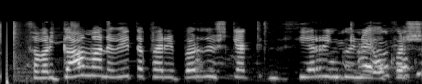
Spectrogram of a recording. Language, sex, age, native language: Icelandic, male, 18-19, Icelandic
